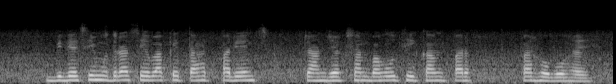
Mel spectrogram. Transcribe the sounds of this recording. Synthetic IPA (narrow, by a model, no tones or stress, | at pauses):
ʋɪd̪eːsimʊd̪ɾaseːʋaket̪əɦət̪ʰpəɾjəns | ʈɾãːnd͡ʒɛkʃənbəɦʊt̪ɦikəmpɾ | pəɾɦoboɦɛː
